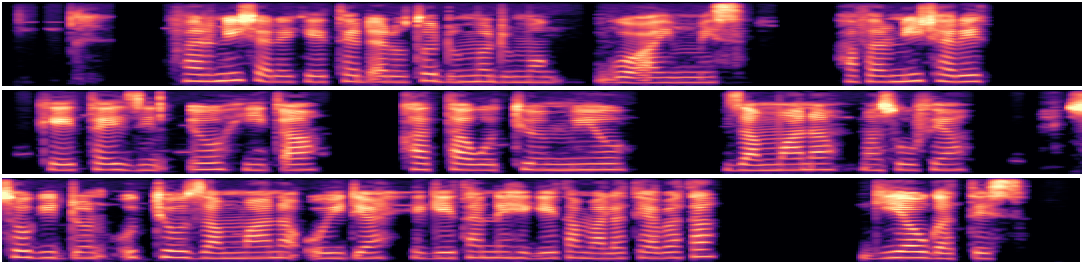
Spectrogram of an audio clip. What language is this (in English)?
Wolaytta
